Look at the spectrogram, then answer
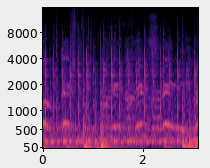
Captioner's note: tool patters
